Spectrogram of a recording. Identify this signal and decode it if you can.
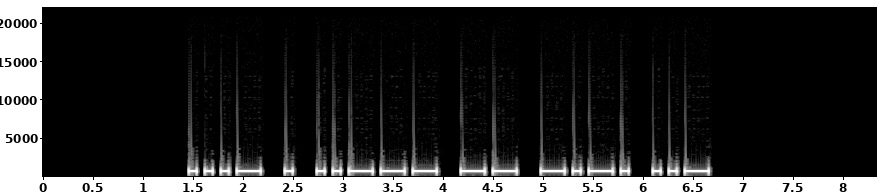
Morse code, heard as a keyed tone, about 15 wpm, 700 Hz. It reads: VE2MCU
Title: DXCC-100 Call Signs - 6 Characters - Repeated 3x - 15wpm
